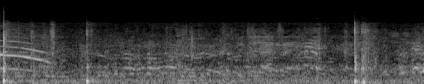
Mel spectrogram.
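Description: A volleyball struck hard during a rally: a loud slap at the start, a lighter one just under a second in, and another loud slap near the end, over steady crowd chatter. A high shout rises and falls right at the start.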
